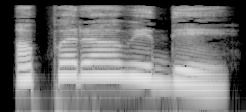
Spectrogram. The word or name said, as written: ಅಪರಾವಿದ್ಯೆ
